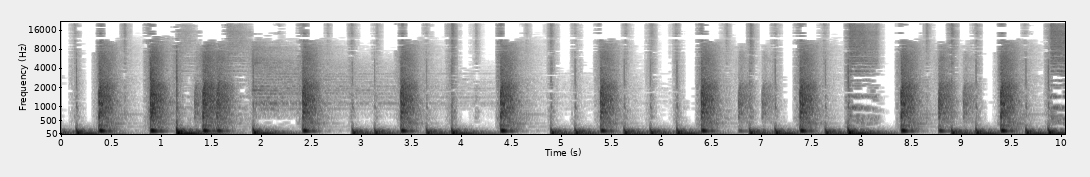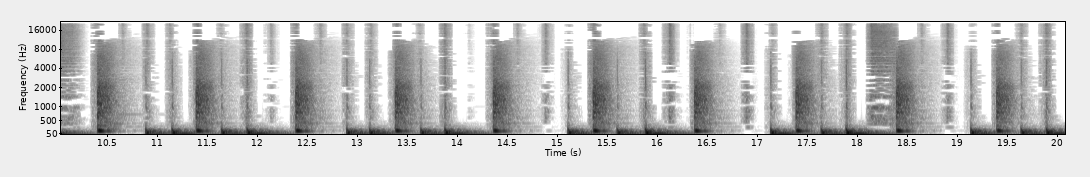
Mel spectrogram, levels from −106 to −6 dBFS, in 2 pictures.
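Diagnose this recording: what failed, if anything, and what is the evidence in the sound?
The codec stage is where this music falls down. Right through the clip there's plainly audible ringing and a washy smear around transients, with a hiss that swells and falls along with the signal. That's what a transform codec does when long blocks spread quantisation noise over tens of milliseconds and starve the weaker lines. Likely WMA compression, and the damage level fits something around 48 kbps, even though the top end still reaches about 20.1 kHz.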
